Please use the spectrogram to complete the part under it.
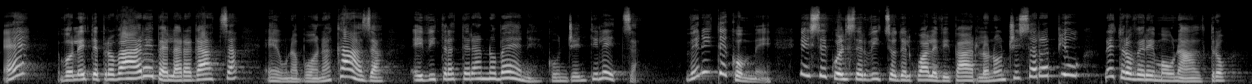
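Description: A woman voicing a sly old woman in a storybook reading, with a shrill, caressing, oily manner. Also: wildly swooping pitch, moderate pace. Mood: wheedling. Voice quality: shrill yet caressing, unctuous.

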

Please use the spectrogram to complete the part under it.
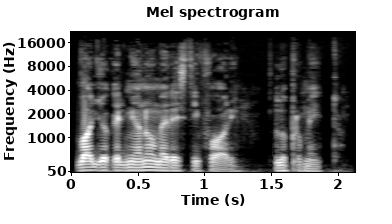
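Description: A man voicing a weary, guilt-ridden orphanage director who speaks haltingly and turns bitterly defensive. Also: rumbling low, vocal fry, a little mellow, no echo, clean studio sound. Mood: grave, ashamed.

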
